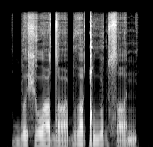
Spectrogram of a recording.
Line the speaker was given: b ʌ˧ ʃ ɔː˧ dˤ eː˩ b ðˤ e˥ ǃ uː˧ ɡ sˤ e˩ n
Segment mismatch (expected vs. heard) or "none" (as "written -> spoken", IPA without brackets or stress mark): none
